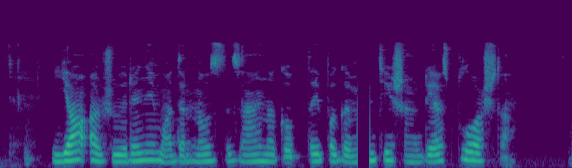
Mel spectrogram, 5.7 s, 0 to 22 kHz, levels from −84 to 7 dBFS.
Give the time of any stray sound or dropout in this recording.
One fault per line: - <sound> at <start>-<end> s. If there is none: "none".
- dropout at 3.6-3.7 s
